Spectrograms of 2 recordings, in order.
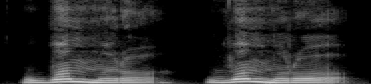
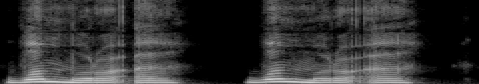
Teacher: ra is heavy because of having fatha on it.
